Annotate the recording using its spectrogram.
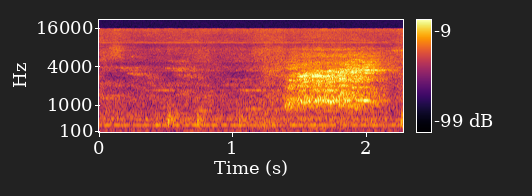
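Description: Whiteboard marker squeaking and scratching across the board as words are written, loudest in a half-second stroke near the end.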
